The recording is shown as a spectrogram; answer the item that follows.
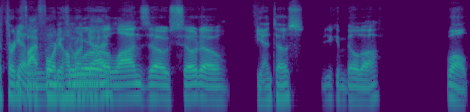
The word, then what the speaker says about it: Vientos: lineup for the Mets is Lindor stto Alonzo Vientos is that who is that where is that how you pronounced it I don't know Mark hold on Met's roster um it might be Vientos yeah it's Vientos Mark Vientos got that one yeah yeah he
